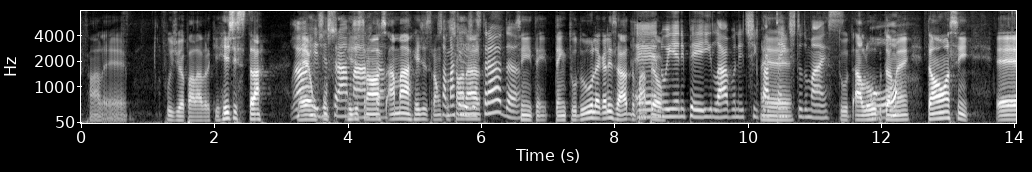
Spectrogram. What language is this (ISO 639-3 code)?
por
